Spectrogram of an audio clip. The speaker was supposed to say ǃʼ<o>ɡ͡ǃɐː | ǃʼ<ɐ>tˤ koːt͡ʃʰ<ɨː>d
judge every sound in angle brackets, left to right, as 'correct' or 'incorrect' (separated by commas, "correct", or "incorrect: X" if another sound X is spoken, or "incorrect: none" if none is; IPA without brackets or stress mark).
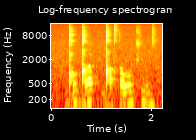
correct, correct, correct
